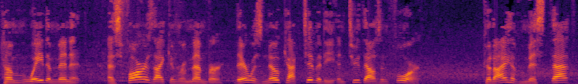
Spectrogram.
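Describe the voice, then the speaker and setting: A man voicing a kindly, calm mentor with a measured manner in an audio novel. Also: on the high side, slight background noise, lightly acted. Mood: matter-of-fact. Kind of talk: scripted audio novel dialogue. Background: music.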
